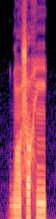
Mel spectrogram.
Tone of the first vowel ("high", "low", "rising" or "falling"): low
